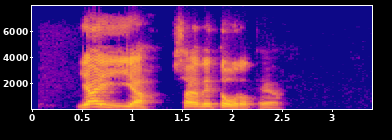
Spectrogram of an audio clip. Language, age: Icelandic, 50-59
